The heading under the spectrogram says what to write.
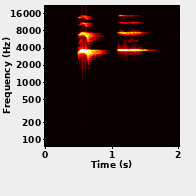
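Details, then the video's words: Practising her sounds at home, a three-year-old female Congo African grey parrot gives two high, thin whistles. The first is short and sharp, and the second is held steadily a moment longer, with faint low room noise beneath. "African Grey Talking Parrot while she practices her words and sounds"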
